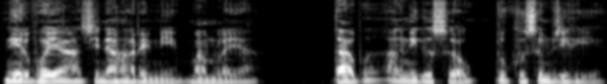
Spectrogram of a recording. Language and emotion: Bodo, sad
